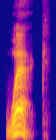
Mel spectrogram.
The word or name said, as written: wack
